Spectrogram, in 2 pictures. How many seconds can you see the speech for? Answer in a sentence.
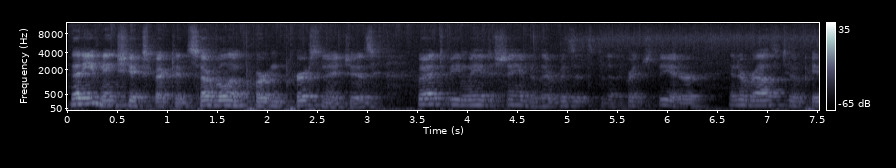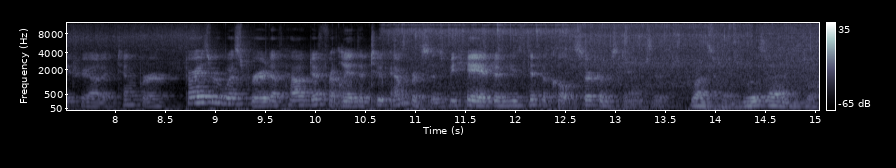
You can hear the speech for 15 seconds altogether.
